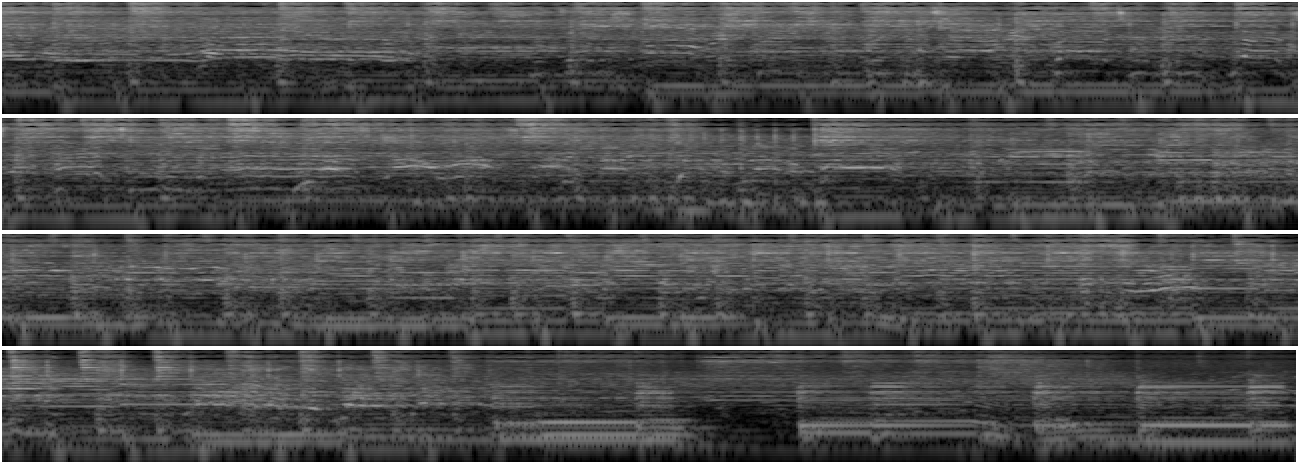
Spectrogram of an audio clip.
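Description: Punk rock band playing live and loud in a small club: electric guitar, bass and drums with a singer's voice over them. Near the end the music breaks off briefly a few times between hits.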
